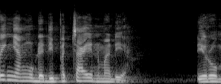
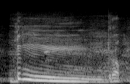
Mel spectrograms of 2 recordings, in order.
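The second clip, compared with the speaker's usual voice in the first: laughing; 3 dB louder than usual. Real, not acted. Laughs at his own joke.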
